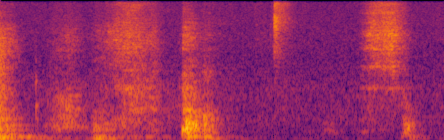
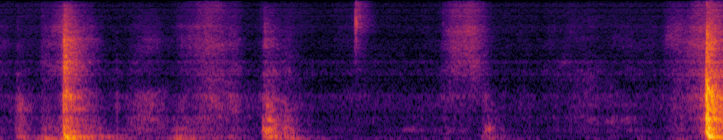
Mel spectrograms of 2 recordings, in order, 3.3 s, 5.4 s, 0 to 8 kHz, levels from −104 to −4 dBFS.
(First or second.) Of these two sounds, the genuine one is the first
